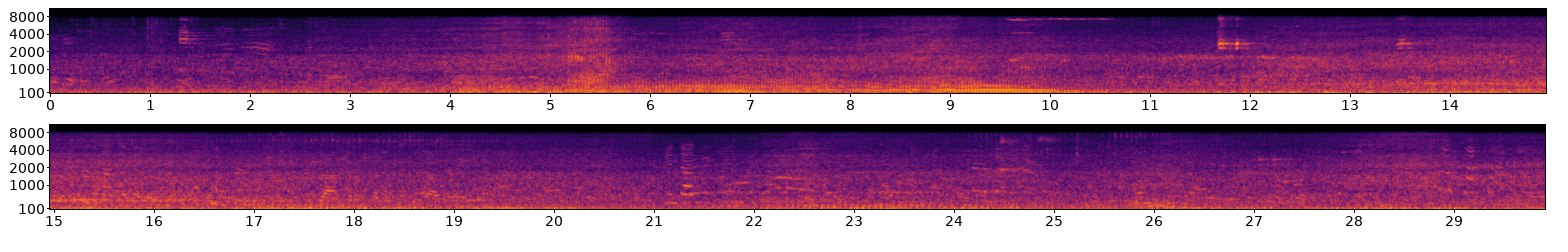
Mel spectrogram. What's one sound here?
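A crowd of people chatter in the open air.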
